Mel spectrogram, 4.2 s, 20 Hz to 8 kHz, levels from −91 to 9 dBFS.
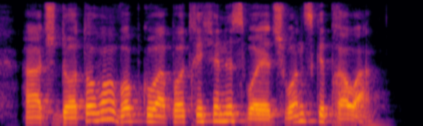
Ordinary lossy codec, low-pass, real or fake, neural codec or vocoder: MP3, 64 kbps; 7.2 kHz; real; none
